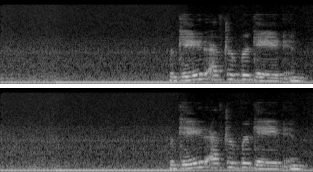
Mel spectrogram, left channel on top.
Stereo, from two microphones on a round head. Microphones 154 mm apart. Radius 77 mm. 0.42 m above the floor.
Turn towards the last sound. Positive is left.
turn(degrees=20)  # may be behind; listen again after turning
